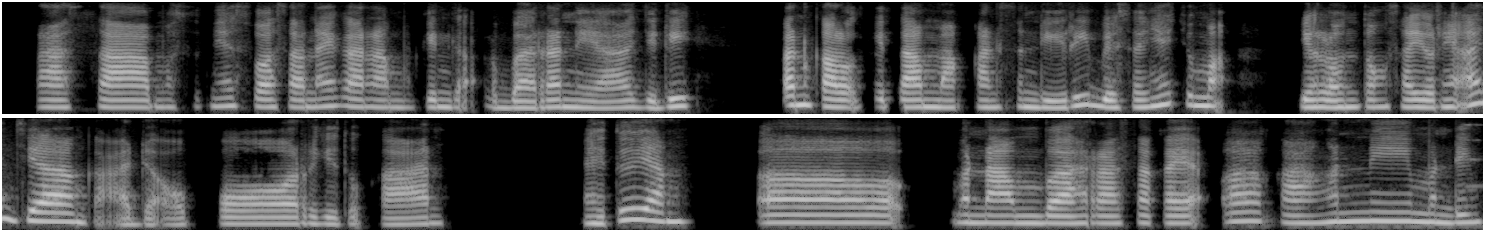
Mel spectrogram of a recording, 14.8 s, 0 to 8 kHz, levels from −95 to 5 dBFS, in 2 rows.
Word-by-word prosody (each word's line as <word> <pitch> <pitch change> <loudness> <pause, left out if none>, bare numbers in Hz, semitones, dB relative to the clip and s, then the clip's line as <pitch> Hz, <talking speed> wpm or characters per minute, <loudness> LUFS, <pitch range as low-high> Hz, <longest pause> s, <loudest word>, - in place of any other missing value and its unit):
Rasa 195 -1 +1
maksudnya 205 +3 -8
suasananya, 200 +1 -1
karena 200 -1 +1
mungkin 195 +1 -4
nggak 175 - -10
lebaran, 180 +2 +1
ya. 175 0 -1
Jadi, 200 +5 0 0.5
kan 250 +1 +5
kalau 200 -3 +5
kita 195 0 +2
makan 190 0 -2
sendiri 195 +3 0
biasanya 195 +2 +1
cuma 230 -2 +3 0.4
ya 195 -1 +2
lontong 195 +1 0
sayurnya 200 +4 +1
aja, 255 -5 +5
nggak 210 - -8 0.2
ada 160 - -5
opor, 175 0 0
gitu, 170 0 -6
kan. 165 +3 -1 0.7
Nah, 190 - -3
itu 270 +9 -3
yang, 245 -5 +2 0.3
eee, 205 -1 +3 0.3
menambah 195 -2 +3
rasa 195 +1 -1
kayak, 195 0 0
"Ah, 245 +1 -1
kangen 210 +4 0
nih, 245 0 +1
mending 215 0 0
195 Hz, 145 wpm, -25 LUFS, 190-215 Hz, 0.7 s, kan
